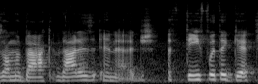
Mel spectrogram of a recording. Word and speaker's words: Inej: No, I-N-E-J, Inej.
